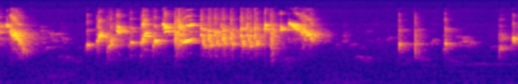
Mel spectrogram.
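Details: Competition-bred Balkan goldfinch, Carduelis carduelis balcanica, in an internet world championship of goldfinch song: a rising sweep into a long fast twittering trill lasting about three seconds, followed by a few separate sharp chirps.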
